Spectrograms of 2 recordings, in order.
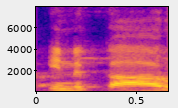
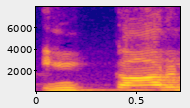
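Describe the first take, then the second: First: इनकार said as "in-kaar"; separate न. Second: इंकार said higher as "ing-kaar"; ng nasal. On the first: Teacher correcting, इनकार with separate n. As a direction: sound a clear n in इनकार. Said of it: "इनकार होता है". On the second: Teacher showing the mistake, इंकार as "ing-kaar". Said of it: "इंकार नहीं होता". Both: Shown as a demonstration.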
